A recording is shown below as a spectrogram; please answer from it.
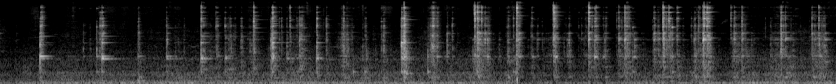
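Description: A big C clamp tightened on a brake caliper piston from a 1985 Ford F250 produces a series of close, sharp metallic clicks and ticks that come at an irregular rhythm and grow denser toward the end.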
